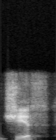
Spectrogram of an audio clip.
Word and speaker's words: GIF: better image format and then there's gif uh some also pronounce it jif these are commonly used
